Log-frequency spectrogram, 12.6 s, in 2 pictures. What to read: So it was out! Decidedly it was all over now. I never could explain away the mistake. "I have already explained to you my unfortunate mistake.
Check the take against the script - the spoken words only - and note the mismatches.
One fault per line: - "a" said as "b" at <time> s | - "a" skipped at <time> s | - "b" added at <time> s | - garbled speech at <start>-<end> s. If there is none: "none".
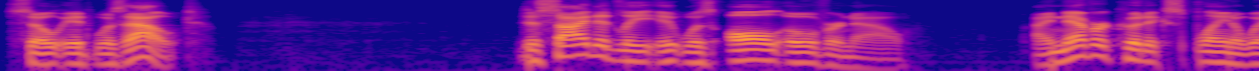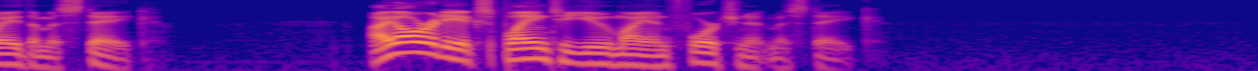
- "have" skipped at 8.3 s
